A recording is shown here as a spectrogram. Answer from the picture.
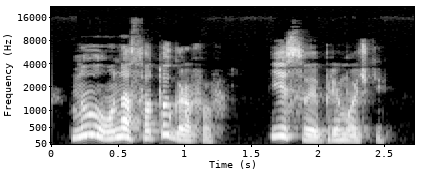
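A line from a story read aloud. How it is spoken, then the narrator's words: Laughing. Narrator (Russian): засмеялся Горенич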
